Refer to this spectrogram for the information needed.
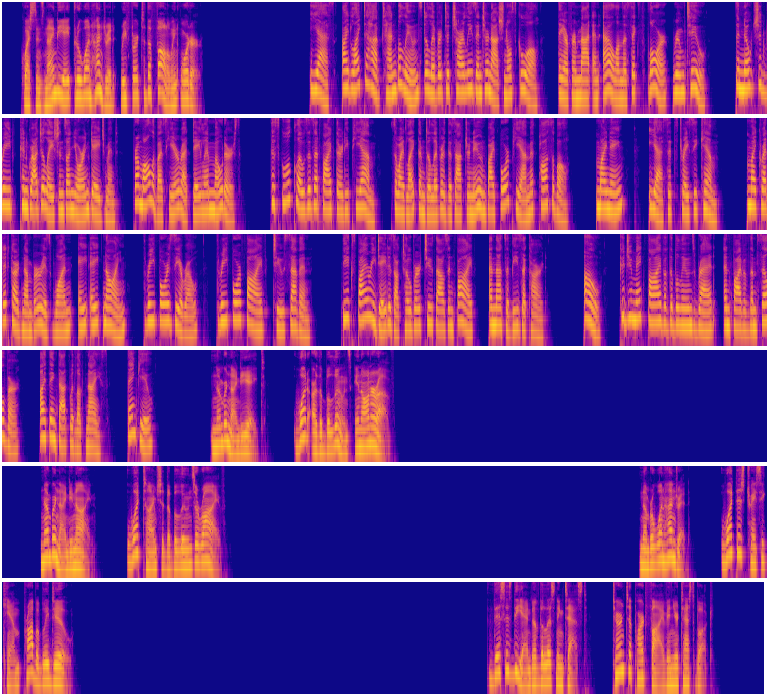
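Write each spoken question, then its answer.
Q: What are the balloons in honor of?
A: An engagement

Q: What time should the balloons arrive?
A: By 4 p.m.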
